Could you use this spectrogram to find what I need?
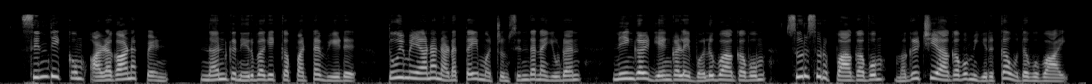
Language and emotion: Tamil, neutral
